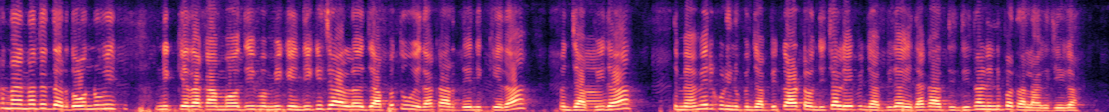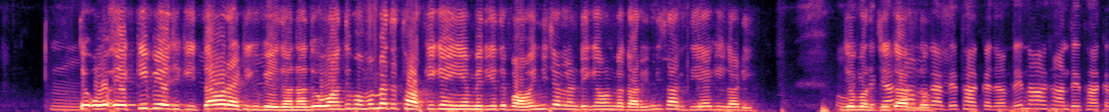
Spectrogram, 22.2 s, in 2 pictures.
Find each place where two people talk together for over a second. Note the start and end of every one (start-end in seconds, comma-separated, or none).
none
